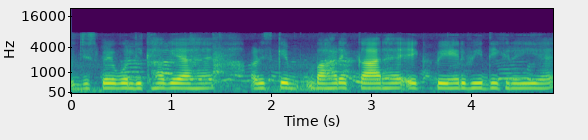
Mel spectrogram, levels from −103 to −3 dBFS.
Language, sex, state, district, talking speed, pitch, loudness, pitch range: Hindi, female, Bihar, Vaishali, 210 wpm, 195 Hz, -19 LUFS, 195-200 Hz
